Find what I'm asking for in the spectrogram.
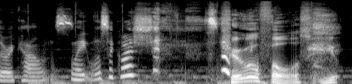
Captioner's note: laughing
